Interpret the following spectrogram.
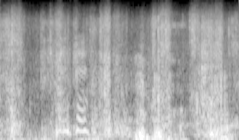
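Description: Footsteps on snow while hiking, an uneven series of soft steps, with a short faint vocal sound a little under a second in.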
